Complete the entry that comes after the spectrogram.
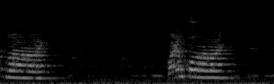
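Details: A grey parrot said to speak about 200 words says two short, clear word-like phrases in a woman-like voice, separated by a brief pause, in a quiet room.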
